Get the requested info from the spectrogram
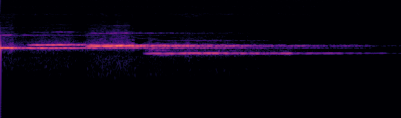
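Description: A closing musical sting of a few high, whistle-like notes, held and overlapping, that steps down in pitch and fades out before the end.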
